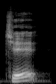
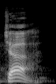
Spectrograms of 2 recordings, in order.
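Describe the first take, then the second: First: The word ends with an e vowel. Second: The word ends with an a vowel. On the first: This is how it is said in Valencia. "Valencia decimos che" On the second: This is how it is said in Castellón. "en Castellón dicen cha"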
